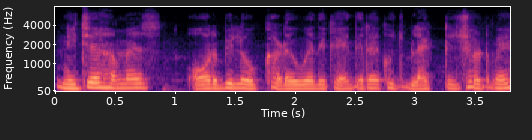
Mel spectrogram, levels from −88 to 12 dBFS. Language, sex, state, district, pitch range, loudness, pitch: Hindi, male, Bihar, Purnia, 130-150 Hz, -16 LUFS, 140 Hz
